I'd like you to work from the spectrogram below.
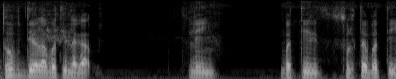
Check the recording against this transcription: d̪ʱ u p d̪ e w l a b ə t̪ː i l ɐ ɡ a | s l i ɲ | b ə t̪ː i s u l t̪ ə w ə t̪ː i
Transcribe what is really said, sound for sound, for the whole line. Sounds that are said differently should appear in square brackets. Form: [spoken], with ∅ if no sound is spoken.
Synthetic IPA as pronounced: d̪ʱ u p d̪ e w l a b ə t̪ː i l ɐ ɡ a | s l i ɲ | b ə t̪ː i s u l t̪ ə [b] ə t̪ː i

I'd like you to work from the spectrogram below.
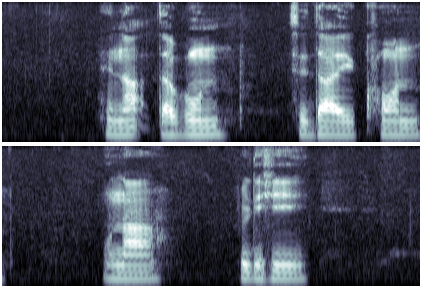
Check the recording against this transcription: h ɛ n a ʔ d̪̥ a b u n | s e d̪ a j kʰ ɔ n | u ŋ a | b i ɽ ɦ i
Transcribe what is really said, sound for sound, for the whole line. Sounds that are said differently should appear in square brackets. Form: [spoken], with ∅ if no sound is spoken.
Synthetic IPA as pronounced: h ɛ n a ʔ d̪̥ a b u n | s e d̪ a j kʰ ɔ n | u [n] a | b i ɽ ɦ i

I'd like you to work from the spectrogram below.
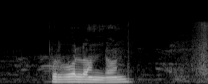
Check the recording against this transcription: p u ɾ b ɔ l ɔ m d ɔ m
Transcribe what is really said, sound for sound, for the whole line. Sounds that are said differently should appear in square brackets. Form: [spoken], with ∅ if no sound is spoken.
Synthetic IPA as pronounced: p u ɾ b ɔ l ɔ [n] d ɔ [n]

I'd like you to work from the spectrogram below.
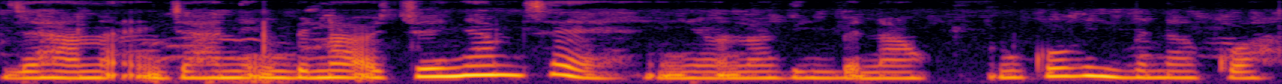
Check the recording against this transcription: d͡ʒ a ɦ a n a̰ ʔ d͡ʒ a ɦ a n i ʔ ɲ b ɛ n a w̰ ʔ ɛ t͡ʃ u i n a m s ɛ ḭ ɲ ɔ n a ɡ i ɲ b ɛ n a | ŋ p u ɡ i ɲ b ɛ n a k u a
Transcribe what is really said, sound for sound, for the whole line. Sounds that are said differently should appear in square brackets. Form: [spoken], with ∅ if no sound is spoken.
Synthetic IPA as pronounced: d͡ʒ a ɦ a n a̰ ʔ d͡ʒ a ɦ a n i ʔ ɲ b ɛ n a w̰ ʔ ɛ t͡ʃ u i [ɲ] a m s ɛ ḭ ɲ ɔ n a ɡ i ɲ b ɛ n a | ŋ [k] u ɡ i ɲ b ɛ n a k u a

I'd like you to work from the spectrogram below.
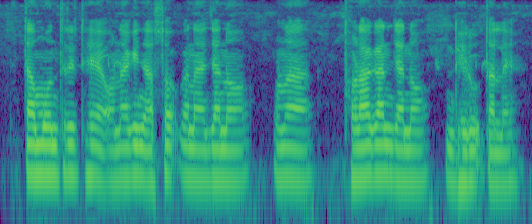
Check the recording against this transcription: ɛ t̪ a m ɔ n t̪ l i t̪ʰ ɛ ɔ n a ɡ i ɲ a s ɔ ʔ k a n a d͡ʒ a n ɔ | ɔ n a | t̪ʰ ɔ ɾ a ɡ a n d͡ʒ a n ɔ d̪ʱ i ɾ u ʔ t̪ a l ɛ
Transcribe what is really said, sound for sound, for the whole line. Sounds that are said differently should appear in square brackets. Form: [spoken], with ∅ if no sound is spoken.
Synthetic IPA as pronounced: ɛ t̪ a m ɔ n t̪ [ɾ] i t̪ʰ ɛ ɔ n a ɡ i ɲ a s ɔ ʔ k a n a d͡ʒ a n ɔ | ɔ n a | t̪ʰ ɔ [ɽ] a ɡ a n d͡ʒ a n ɔ d̪ʱ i ɾ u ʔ t̪ a l ɛ

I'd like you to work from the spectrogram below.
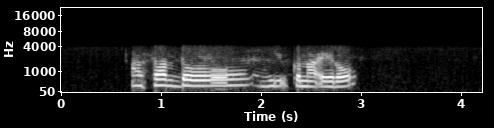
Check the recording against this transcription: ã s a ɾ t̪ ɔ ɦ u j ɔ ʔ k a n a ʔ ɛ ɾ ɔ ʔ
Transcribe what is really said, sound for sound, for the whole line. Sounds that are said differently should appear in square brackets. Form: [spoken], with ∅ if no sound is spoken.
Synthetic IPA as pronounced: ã s a ɾ [d̪] ɔ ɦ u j [u] ʔ k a n a ʔ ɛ ɾ ɔ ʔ

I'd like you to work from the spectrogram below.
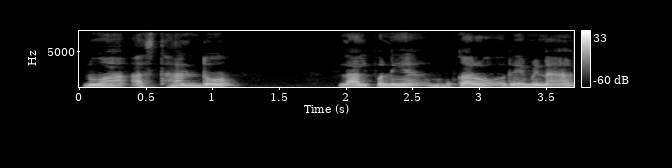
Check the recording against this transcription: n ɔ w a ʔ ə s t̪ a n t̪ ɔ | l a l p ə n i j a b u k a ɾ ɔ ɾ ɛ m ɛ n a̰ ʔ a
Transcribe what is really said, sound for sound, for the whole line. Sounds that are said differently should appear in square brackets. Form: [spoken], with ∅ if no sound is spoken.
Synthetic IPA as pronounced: n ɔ w a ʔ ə s [t̪ʰ] a n [d̪] ɔ | l a l p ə n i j a b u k a ɾ ɔ ɾ ɛ m ɛ n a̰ ʔ a

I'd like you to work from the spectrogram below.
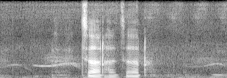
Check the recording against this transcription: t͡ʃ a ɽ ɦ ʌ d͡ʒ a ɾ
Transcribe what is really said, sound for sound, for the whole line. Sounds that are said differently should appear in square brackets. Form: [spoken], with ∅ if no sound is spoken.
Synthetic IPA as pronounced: t͡ʃ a [ɾ] ɦ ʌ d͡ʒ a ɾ

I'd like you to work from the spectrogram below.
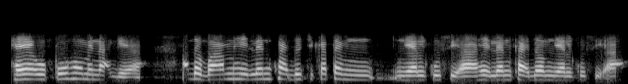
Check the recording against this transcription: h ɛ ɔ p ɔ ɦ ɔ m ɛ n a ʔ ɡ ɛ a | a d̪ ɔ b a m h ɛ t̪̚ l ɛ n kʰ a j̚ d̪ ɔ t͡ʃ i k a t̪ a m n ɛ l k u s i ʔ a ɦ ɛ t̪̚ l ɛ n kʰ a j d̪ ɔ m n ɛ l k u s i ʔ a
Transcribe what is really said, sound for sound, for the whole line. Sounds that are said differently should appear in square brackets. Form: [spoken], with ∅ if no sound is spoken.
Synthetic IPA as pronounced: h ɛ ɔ p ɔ ɦ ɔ m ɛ n a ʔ ɡ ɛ a | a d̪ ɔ b a m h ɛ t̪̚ l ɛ n kʰ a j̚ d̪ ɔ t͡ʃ i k a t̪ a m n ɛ l k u s i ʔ a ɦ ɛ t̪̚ l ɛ n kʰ a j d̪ ɔ m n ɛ l k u s i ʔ a

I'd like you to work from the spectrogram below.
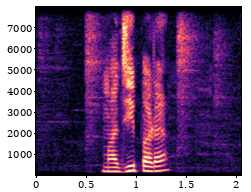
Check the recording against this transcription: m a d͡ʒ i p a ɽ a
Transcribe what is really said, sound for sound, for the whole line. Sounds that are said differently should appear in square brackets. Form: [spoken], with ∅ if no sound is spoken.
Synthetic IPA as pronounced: m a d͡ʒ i p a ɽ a

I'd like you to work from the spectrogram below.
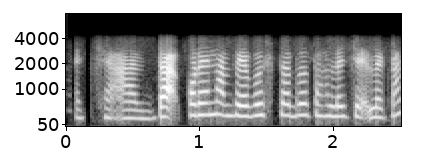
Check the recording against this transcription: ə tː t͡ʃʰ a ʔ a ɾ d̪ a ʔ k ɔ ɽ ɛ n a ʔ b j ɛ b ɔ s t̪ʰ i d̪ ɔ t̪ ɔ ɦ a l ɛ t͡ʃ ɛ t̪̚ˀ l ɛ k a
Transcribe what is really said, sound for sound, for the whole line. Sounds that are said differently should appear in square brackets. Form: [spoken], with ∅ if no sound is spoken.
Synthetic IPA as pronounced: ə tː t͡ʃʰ a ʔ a ɾ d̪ a ʔ k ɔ ɽ ɛ n a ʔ b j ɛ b ɔ s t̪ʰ [a] d̪ ɔ t̪ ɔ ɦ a l ɛ t͡ʃ ɛ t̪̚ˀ l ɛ k a

